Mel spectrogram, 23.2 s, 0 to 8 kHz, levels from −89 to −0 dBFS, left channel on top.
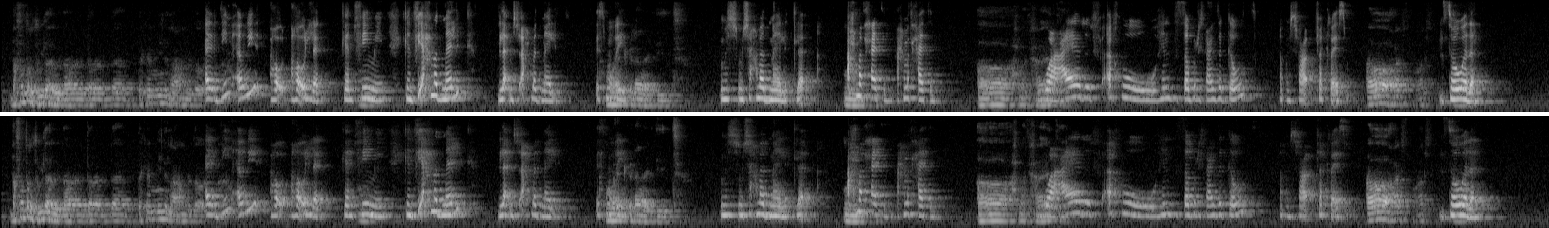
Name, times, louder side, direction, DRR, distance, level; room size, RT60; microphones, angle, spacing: voice 1, 0.1-3.1 5.4-5.5 9.1-10.2 12.6-12.9 14.6-16.0 20.5-21.4 21.7-21.9, right 1 dB, 50° right, 3 dB, 1.4 m, -37 dB
voice 2, 3.1-4.8 5.1-6.9 7.5-8.4 8.9-9.4 10.8-12.1 12.7-14.0 15.6-18.7 19.3-20.2 21.6-22.1, left 4 dB, 80° left, 10 dB, 0.6 m, -31 dB
9.0 x 5.3 x 4.4 m, 0.76 s
head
